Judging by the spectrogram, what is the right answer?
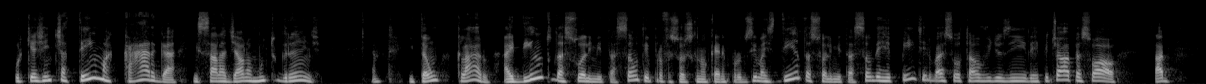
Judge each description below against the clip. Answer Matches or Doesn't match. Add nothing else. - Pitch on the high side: Doesn't match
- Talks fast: Matches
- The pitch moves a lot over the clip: Matches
